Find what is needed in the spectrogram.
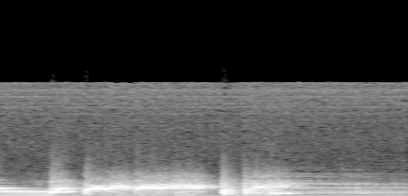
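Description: Lo-fi noisecore recording: distorted guitar chords break off about half a second in into a loud, rough blast of noise. There is a second sharp hit about two seconds in, then it dies down toward the end, leaving a low amplifier hum.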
